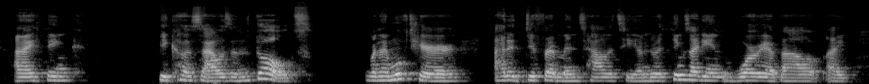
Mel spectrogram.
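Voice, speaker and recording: The speaker has a Nigerian accent and a moderate pace. The intonation is fairly even. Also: woman, fairly low pitch for a woman. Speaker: chief product officer. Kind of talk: panel discussion.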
